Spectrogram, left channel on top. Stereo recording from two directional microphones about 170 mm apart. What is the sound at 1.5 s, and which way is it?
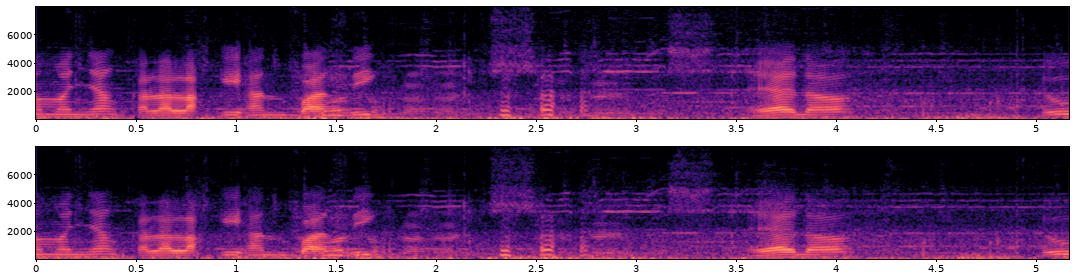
Speech, 90° left.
